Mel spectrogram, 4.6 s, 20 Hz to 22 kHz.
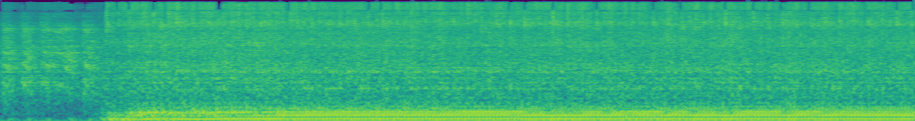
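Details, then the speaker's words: Suzuki GSX-R 600 four-cylinder, overdue valve adjustment, just reassembled: on start-up it idles with a light regular tick, about four a second, under the exhaust. It is still present, only at idle, with a firing-order-like rhythm; source unclear. "The noise was there still. It's weird. It's almost like it has a firing order to it."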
